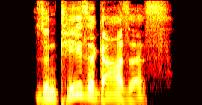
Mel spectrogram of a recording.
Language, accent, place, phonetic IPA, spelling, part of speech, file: German, Germany, Berlin, [zʏnˈteːzəˌɡaːzəs], Synthesegases, noun, De-Synthesegases.ogg
- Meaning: genitive singular of Synthesegas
